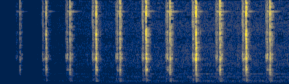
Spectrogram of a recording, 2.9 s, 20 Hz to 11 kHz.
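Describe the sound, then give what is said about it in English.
A clock ticks steadily, about four crisp ticks per second, introducing the AFS on the Clock update segment, starting faint and quickly growing louder, with no voices over it. “And now it's time for AFS on the Clock, updates in 60 seconds or less.”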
